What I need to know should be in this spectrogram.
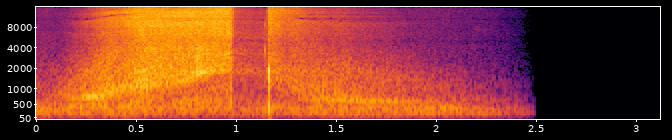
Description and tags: Mouth-swoosh-01
01.03.17: Happy new year, everyone. This is one of a couple of mouth swooshes I made for a papier-mâché style animation. Sweep up, small break, then a mouthy impact. Recorded with iPhone 6s, edited and processed in Logic.
air, airy, breath, breathy, effect, female, fun, human, male, mouth, natural, noise, sfx, slow, sound-effect, swish, swishes, vocal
